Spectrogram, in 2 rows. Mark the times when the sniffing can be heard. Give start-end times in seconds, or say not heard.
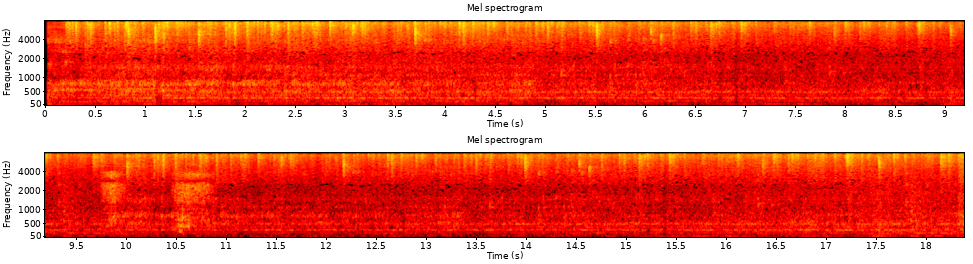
9.7-10.9.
